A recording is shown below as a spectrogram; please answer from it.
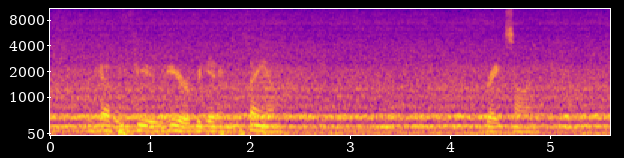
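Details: Honey bee swarm settling, workers joining the cluster and some fanning, around one in the afternoon in a garden; a constant steady buzz overlaid by several short chirping bird notes that sweep up and down.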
